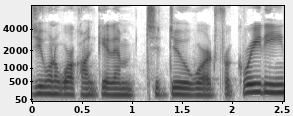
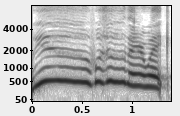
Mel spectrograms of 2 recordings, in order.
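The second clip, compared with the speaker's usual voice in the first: whooping much higher, celebrating; excited cheer. Shown as a demonstration. Toy person jumps out of bed, whooping much higher. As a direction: cheer like a party's started. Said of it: "big and exciting".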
